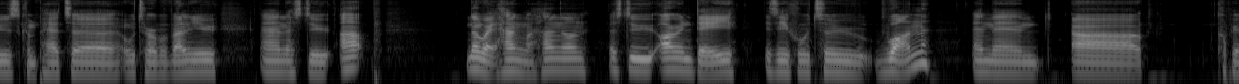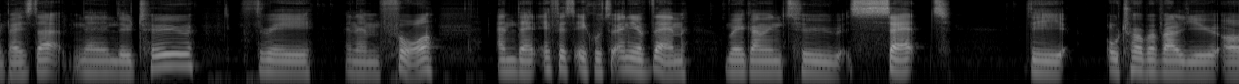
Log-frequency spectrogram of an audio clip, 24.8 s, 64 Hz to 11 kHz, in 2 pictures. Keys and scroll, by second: 8.8 Return, 10.4 ctrl+c, 10.7 ctrl+v, 11.1 ctrl+v, 11.5 ctrl+v, 13.5 Return, 14.8 Return, 16.2 Return.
